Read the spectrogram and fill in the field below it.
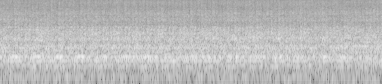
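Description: A boat engine runs steadily somewhere in the Sundarbans, a continuous loud mechanical drone with a low rumble that holds without a break from start to finish.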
